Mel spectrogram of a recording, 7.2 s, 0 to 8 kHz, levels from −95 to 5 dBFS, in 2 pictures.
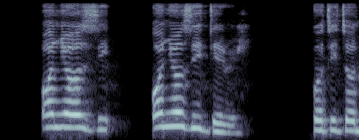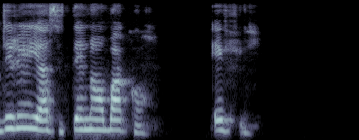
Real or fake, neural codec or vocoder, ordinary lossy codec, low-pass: fake; codec, 16 kHz, 16 kbps, FreqCodec, smaller model; none; 7.2 kHz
